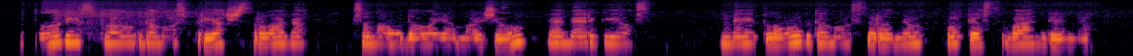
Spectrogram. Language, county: Lithuanian, Klaipėda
